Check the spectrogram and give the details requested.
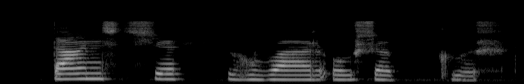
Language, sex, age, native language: Icelandic, male, 8, Icelandic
